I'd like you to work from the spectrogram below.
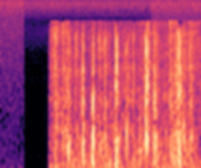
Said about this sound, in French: Le trottinement d'un âne attire l'attention du blessé.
